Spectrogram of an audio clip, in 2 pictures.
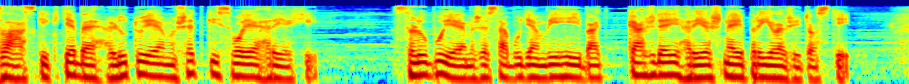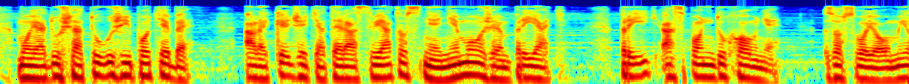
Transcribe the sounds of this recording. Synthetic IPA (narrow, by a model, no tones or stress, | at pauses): zlaːskikcɛbɛʎut̪ujɛmfʃɛt̪kisʋɔjɛɦɾɪɛxḭ | sʎubujɛmʒɛsabuɟɛmʋiɦiːbac | kaʒd̪ɛjɦɾɪɛʃnɛjpɾiːlɛʒit̪ɔscḭ | mɔjad̪uʃat̪uːʒipɔcɛbɛ | ʔalɛkɛɟʒɛcat̪ɛɾasːʋɪat̪ɔsɲɛɲɛmʊɔʒɛmpɾijac | pɾiːcaspɔɲd̪uxɔʊɲɛ̰ | zɔsʋɔjɔʊmi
